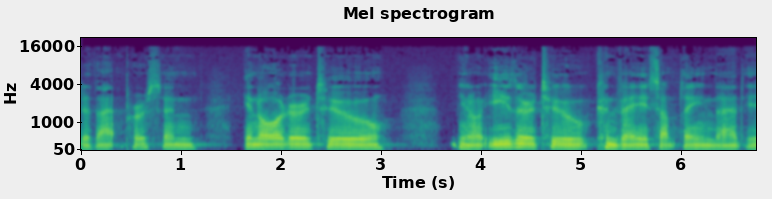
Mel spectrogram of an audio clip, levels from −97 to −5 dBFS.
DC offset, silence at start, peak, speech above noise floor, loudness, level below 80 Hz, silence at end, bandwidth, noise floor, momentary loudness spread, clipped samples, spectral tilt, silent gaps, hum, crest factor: under 0.1%; 0 s; -4 dBFS; 27 dB; -21 LUFS; -54 dBFS; 0 s; 16 kHz; -47 dBFS; 8 LU; under 0.1%; -6.5 dB/octave; none; none; 18 dB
